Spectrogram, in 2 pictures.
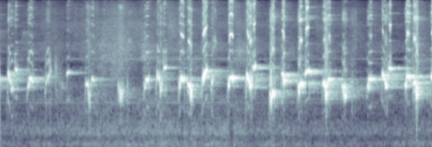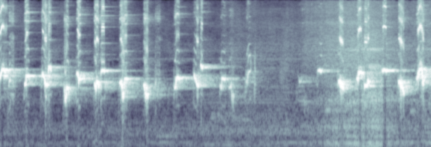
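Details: Sooty-headed bulbul singing hard, used to coax silent bulbuls into replying. A long run of quick, bubbly chirps, a brief louder noisy rustle near the end, then the chirping continues.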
